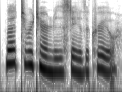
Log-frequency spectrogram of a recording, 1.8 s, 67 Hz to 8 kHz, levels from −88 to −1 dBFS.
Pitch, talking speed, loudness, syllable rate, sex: 220 Hz, 295 wpm, -15 LUFS, 6.7 syllables/s, female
